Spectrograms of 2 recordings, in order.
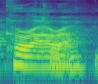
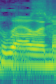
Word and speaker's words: Carrara: I will be doing it at, is it Carrara Markets? Is that how you say it? – Carrara on the Gold Coast. – Carrara Markets.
